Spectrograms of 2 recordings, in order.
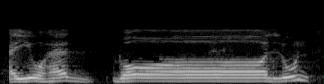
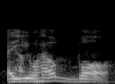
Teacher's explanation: الضاد لما تكون مشددة، حاضر، ما تبدأيش بدال · Shown in: second take · أيها ضالون، يبقى بدأنا بدال، أيها الضا على طول.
